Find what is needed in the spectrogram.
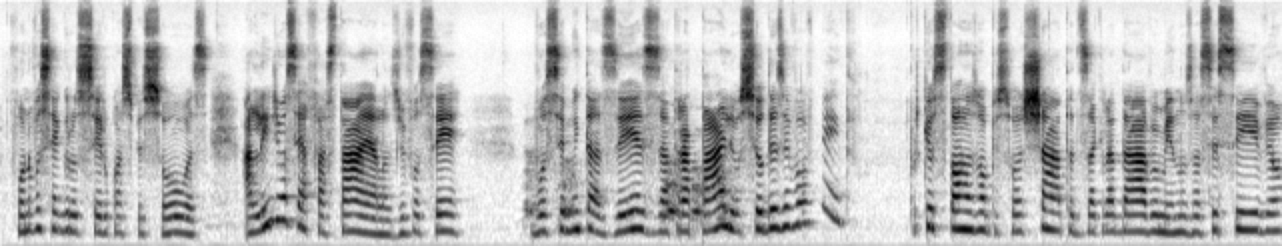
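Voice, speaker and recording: Bright and sharp in tone, a woman talks at a moderate pace with a fairly high pitch and ordinary pitch variation. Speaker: self-development vlogger. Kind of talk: motivational talk to camera.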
